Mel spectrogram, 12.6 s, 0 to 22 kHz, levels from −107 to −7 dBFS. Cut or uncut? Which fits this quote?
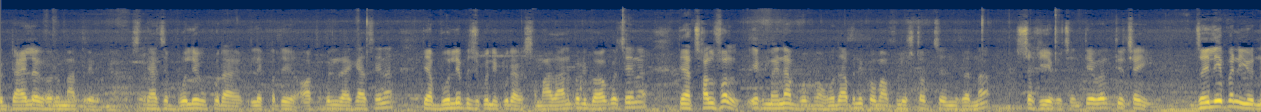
uncut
